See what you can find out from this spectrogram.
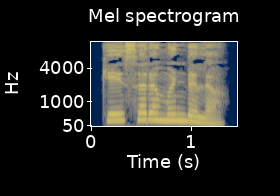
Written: ಕೇಸರಮಂಡಲ

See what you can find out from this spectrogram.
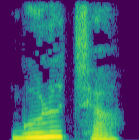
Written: ಗುಳುಚ್ಛ

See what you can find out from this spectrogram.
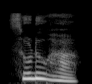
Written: ಸೆಡಹು

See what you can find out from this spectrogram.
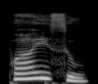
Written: ಪಯಸ್ಸು

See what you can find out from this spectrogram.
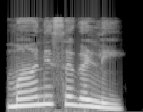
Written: ಮಾನಿಸಗಳ್ಳಿ

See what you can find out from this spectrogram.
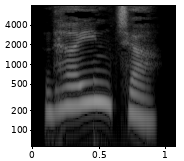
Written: ದೈಂಚ

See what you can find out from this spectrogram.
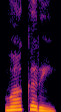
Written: ವಕ್ರೆ

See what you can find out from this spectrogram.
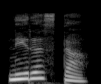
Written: ನೀರಸತೆ

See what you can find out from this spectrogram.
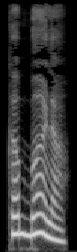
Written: ಗಬ್ಬಲು

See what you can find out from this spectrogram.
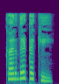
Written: ಕರ್ದಟಕಿ

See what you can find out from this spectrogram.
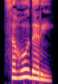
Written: ಸಹೋದರ

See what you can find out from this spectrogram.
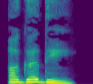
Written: ಅಗದ

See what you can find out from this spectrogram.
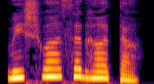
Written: ವಿಶ್ವಾಸಘಾತ

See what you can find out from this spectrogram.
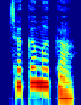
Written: ಚಕಮಕ

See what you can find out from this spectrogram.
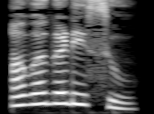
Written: ಅವಘಟಿಸು

